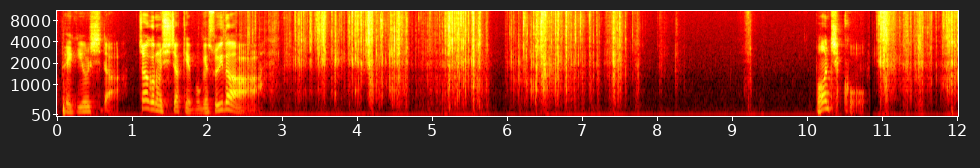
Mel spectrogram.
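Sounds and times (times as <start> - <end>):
foil wrapper crinkling: 2.0 - 8.4, 10.9 - 12.0.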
